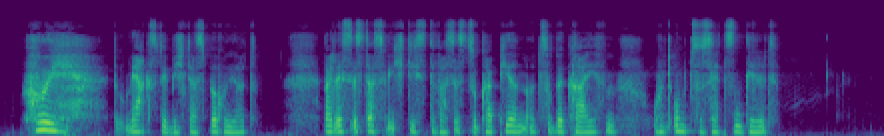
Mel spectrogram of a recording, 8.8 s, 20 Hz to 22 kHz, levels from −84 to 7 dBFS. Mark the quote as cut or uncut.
uncut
